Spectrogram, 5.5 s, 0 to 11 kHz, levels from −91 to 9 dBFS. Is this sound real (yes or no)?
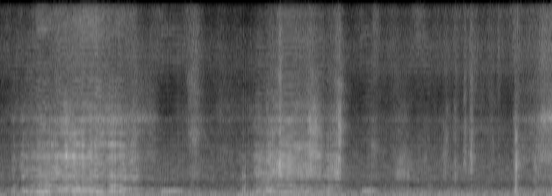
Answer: no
